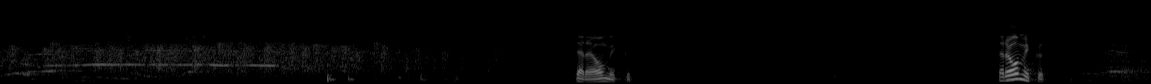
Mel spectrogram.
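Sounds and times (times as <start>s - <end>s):
audience applause: 0.0s - 5.0s
speech: 5.8s - 6.6s, 10.0s - 10.8s.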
